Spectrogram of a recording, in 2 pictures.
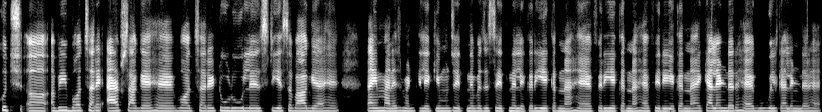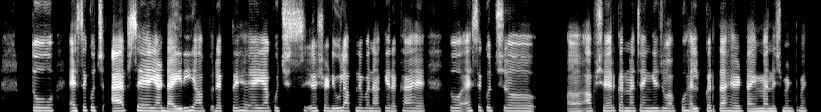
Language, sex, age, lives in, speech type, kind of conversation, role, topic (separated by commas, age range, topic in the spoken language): Hindi, female, 20-24, India, conversation, podcast, host, Time management ke sabse practical tips tum kya share karna chahoge?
